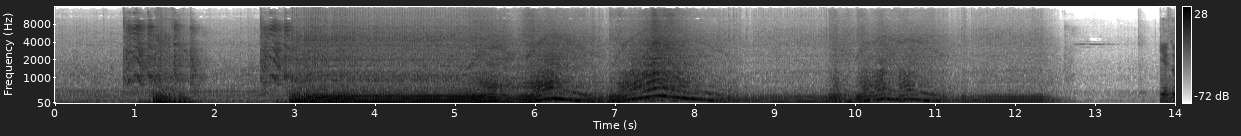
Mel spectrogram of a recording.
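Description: Kawasaki Z900 inline-four engine running through an SC Project replica slip-on silencer held by hand on the link pipe: after a short burst about a second in, it starts, idles, and is blipped up and back down four times, the biggest rev near the middle, then is switched off suddenly shortly before the end.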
